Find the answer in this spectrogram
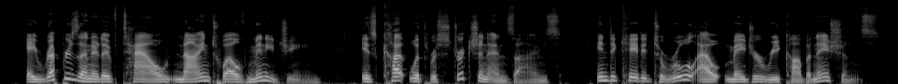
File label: Voiceover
